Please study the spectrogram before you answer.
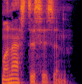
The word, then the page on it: monasticism: British English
